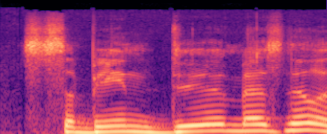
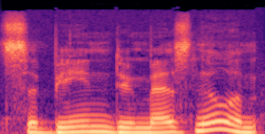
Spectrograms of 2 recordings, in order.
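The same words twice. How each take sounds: First: The name is said with strong emphasis. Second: The name is said with light emphasis. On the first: "I should put a little more emphasis on the Sabine Dumesnil" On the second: "I'm saying this right"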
